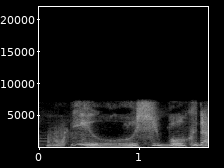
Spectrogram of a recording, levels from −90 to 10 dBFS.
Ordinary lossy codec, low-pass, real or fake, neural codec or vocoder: none; 7.2 kHz; fake; vocoder, 22.05 kHz, 80 mel bands, WaveNeXt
